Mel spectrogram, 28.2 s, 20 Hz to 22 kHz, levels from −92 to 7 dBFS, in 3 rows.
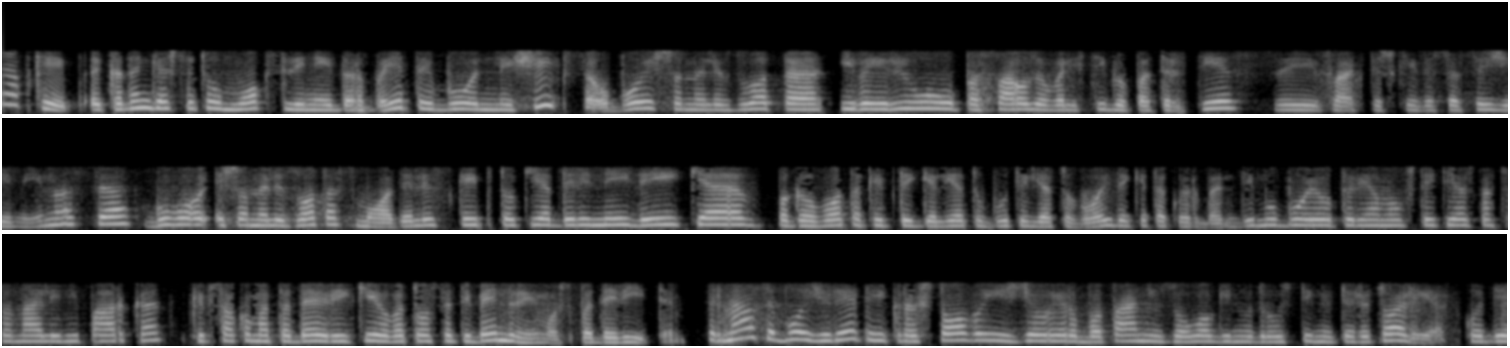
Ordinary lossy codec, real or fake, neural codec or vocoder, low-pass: AAC, 24 kbps; fake; codec, 16 kHz, 0.9 kbps, LongCat-Audio-Codec; 3.6 kHz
